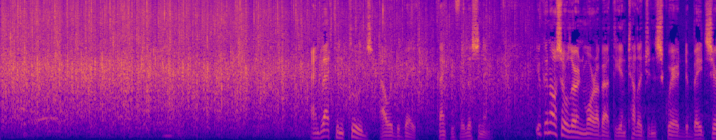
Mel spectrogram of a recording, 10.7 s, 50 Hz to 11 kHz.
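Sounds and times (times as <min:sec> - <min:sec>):
audience applauding the winning team of a debate: 0:00.0 - 0:08.4
speech: 0:04.7 - 0:10.7.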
